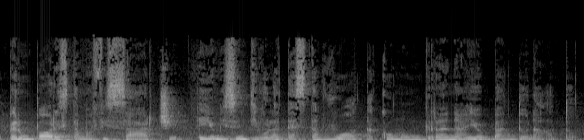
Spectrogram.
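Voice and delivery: ordinary delivery, nothing marked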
